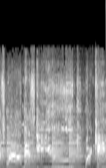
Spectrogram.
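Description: Speed garage / bassline house track playing in a DJ mix: a steady beat and a held bass line under a wavering melodic line.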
